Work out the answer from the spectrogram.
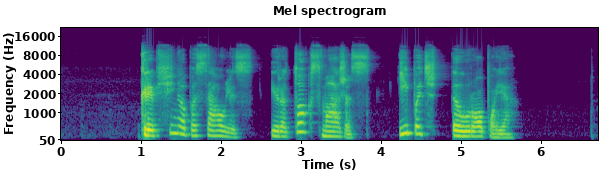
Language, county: Lithuanian, Vilnius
